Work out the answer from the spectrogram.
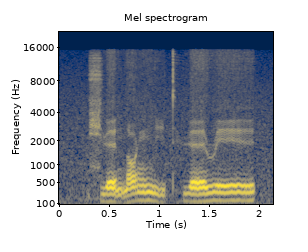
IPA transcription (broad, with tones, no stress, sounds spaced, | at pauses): ɕ ɥ ɛ̰˨˩ n ɑ˦ ŋ n̪ ḭ˨˩ t̪ʰ ɥ ɛ˨˦ ɻ e˦ ɪ̯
